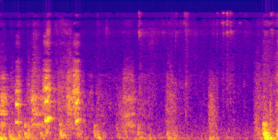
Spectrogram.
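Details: Siberian husky shouting at its owner in a room: short, wavering whine-yowls in a quick run, then softer breathy grumbles and a final louder syllable.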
